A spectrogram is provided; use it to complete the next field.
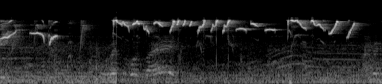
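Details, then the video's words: White-eye lure song for provoking other white-eyes: continuous quick, high, thin chirps and twitters in rapid runs, with softer lower warbles underneath. "pleci manapun cepat bukpar pancing pleci ini"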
